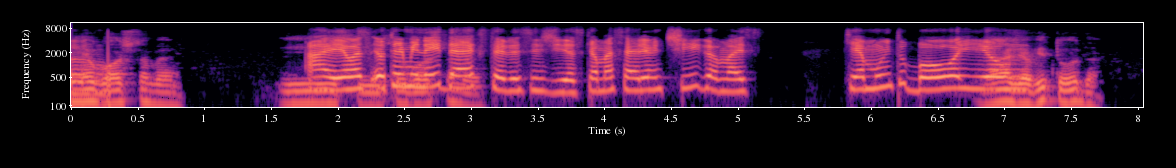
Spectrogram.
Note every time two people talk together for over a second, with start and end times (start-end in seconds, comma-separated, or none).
1.8-3.1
